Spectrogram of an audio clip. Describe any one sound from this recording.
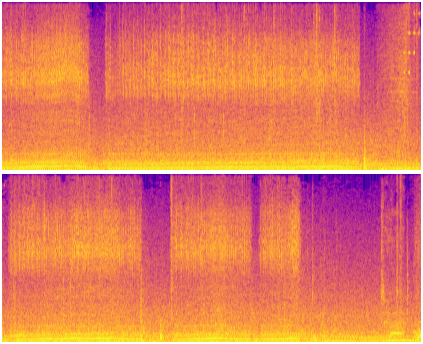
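Tyres crunch and splash over a wet dirt track.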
